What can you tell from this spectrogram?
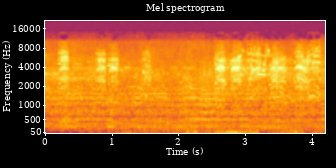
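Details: Honey bees outside a beehive, caught on a GoPro: a steady, low hum of overlapping wingbeats, with short bird chirps and twitters above it.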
